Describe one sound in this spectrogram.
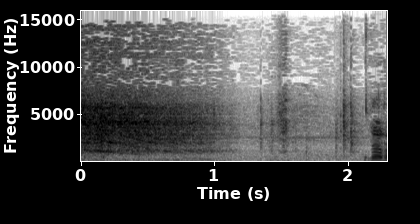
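A small electric blender whirs and winds down.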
